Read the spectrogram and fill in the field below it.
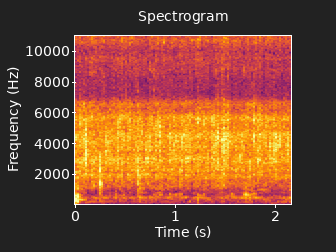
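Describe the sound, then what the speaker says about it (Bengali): Eggplant fries in oil in a wok with a soft, continuous sizzling hiss, fairly quiet and steady over a short stretch, with no talking. "আগে বেগুনটা ভেজে নিব।"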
